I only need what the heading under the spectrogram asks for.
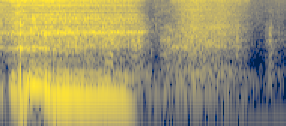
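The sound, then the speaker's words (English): A voice imitates a loud, drawn-out snore lasting about a second, followed by a softer breathy exhale trailing off into quiet. “And here's Peter snoring next to them in chains.”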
